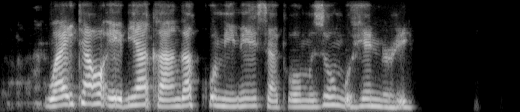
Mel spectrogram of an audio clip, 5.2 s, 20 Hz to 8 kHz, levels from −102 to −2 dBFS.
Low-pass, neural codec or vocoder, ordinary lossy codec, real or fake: 7.2 kHz; codec, 16 kHz, 4 kbps, FunCodec, trained on LibriTTS, 50 frames a second; Opus, 24 kbps; fake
